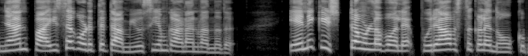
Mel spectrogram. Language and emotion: Malayalam, angry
